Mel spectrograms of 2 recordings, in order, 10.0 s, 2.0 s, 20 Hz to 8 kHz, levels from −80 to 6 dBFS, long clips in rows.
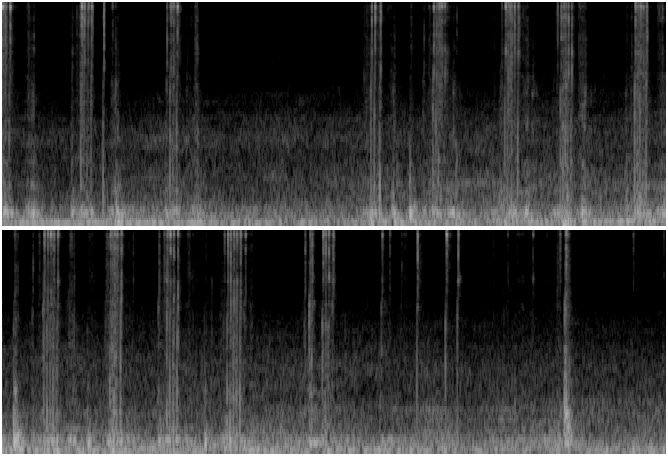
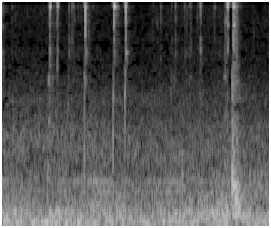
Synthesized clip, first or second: first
